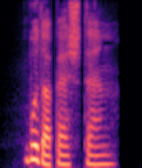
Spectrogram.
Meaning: superessive singular of Budapest
- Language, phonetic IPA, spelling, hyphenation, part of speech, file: Hungarian, [ˈbudɒpɛʃtɛn], Budapesten, Bu‧da‧pes‧ten, proper noun, Hu-Budapesten.ogg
